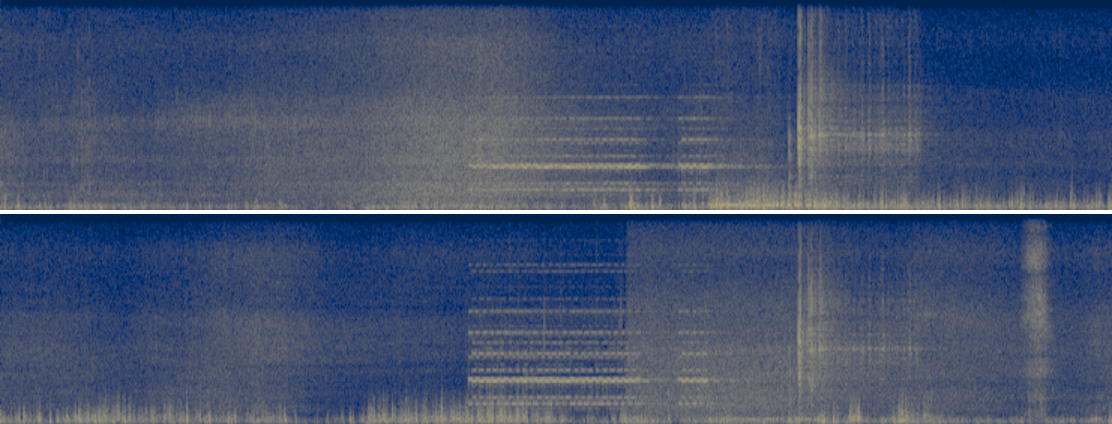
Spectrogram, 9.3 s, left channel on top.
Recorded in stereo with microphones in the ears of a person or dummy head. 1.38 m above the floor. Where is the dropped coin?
10° left (ahead or behind), 1.2 m.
